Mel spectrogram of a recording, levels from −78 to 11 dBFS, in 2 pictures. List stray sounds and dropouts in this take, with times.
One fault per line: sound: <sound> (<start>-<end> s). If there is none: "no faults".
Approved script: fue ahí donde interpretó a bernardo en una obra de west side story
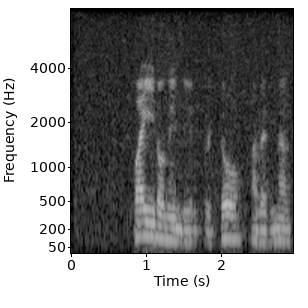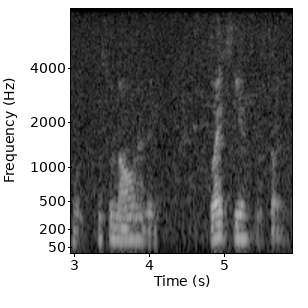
no faults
